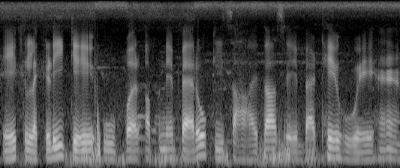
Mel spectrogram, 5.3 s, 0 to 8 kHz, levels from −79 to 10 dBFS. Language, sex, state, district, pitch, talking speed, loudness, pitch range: Hindi, male, Chandigarh, Chandigarh, 110 Hz, 135 wpm, -19 LUFS, 100-120 Hz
